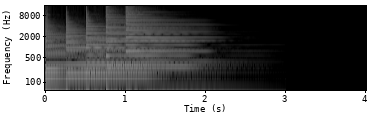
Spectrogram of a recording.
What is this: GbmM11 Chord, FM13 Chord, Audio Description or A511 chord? A511 chord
